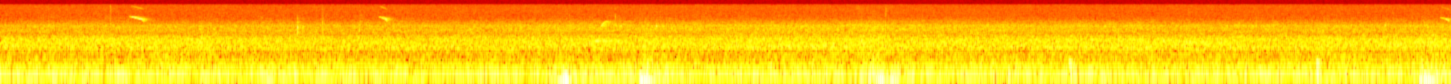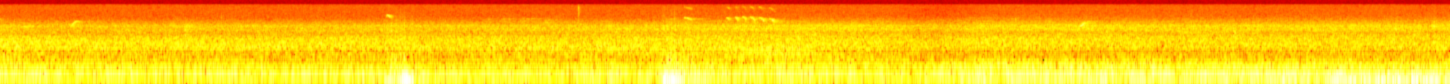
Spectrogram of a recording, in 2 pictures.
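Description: Wind blows softly through leaves outdoors.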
